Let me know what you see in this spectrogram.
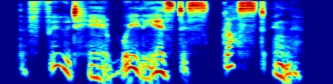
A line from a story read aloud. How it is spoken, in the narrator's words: I say in an undertone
